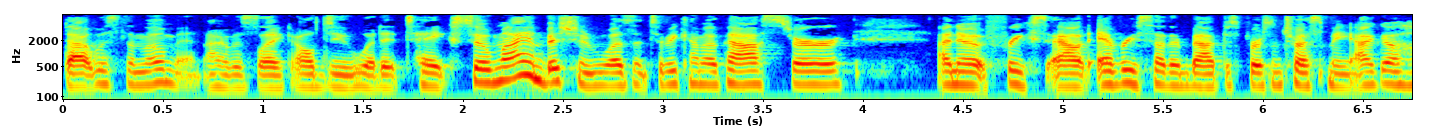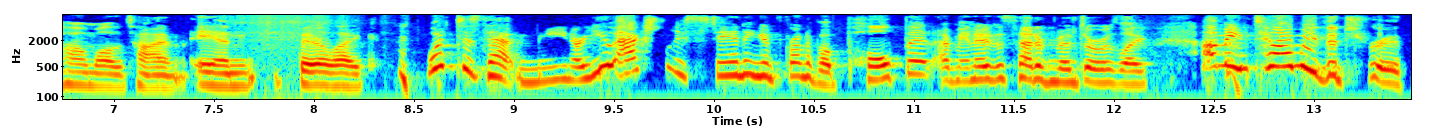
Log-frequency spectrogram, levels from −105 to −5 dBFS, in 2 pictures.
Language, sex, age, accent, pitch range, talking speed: English, female, 30-49, American, 175-245 Hz, 305 wpm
